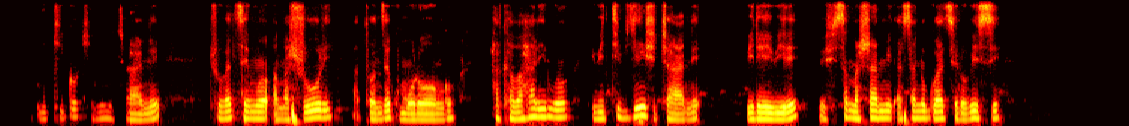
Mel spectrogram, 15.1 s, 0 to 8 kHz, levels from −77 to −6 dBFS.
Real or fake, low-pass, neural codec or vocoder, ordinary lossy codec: real; 7.2 kHz; none; Opus, 16 kbps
